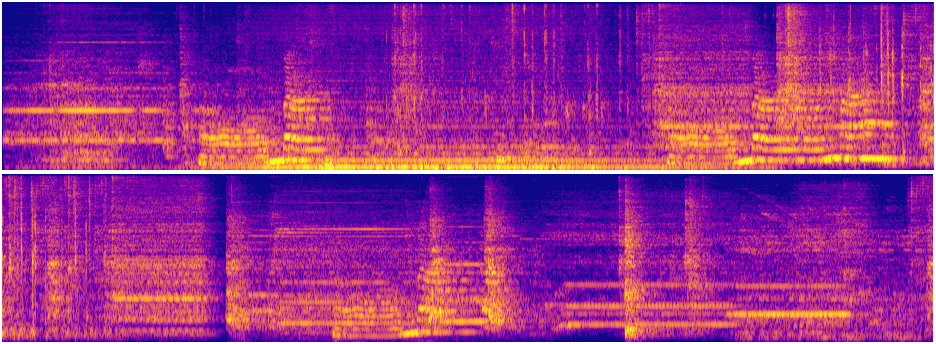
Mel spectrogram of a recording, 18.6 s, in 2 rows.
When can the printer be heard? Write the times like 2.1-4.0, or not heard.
0.0-4.4, 6.2-18.5.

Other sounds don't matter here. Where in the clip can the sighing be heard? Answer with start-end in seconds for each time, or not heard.
1.9-3.3, 6.6-9.3, 12.6-14.0.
